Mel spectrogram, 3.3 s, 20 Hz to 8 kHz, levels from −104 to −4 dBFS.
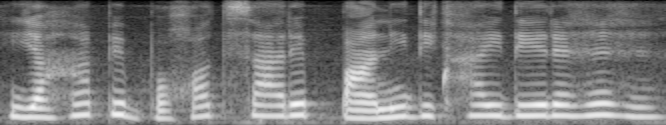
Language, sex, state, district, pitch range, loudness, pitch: Hindi, female, Bihar, West Champaran, 225-260 Hz, -17 LUFS, 250 Hz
